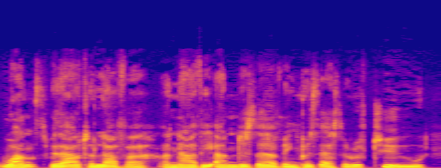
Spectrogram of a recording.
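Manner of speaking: ordinary delivery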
